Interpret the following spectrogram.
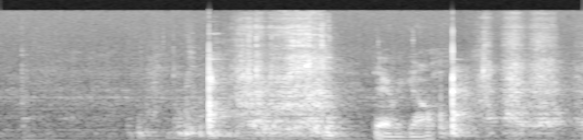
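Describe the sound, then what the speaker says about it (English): Cabinet scraper blade pushed across a wooden board, a few short raspy scraping strokes with brief pauses between them, close and fairly quiet, with someone speaking briefly. "I'm hearing the scraper blade just touch the surface of the board as I push it across"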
